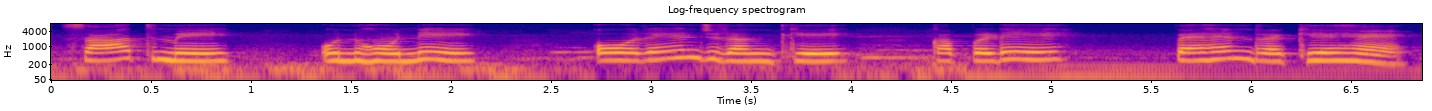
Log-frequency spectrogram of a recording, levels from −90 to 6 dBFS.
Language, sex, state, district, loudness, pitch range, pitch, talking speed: Hindi, female, Rajasthan, Jaipur, -13 LUFS, 265-300 Hz, 280 Hz, 85 wpm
